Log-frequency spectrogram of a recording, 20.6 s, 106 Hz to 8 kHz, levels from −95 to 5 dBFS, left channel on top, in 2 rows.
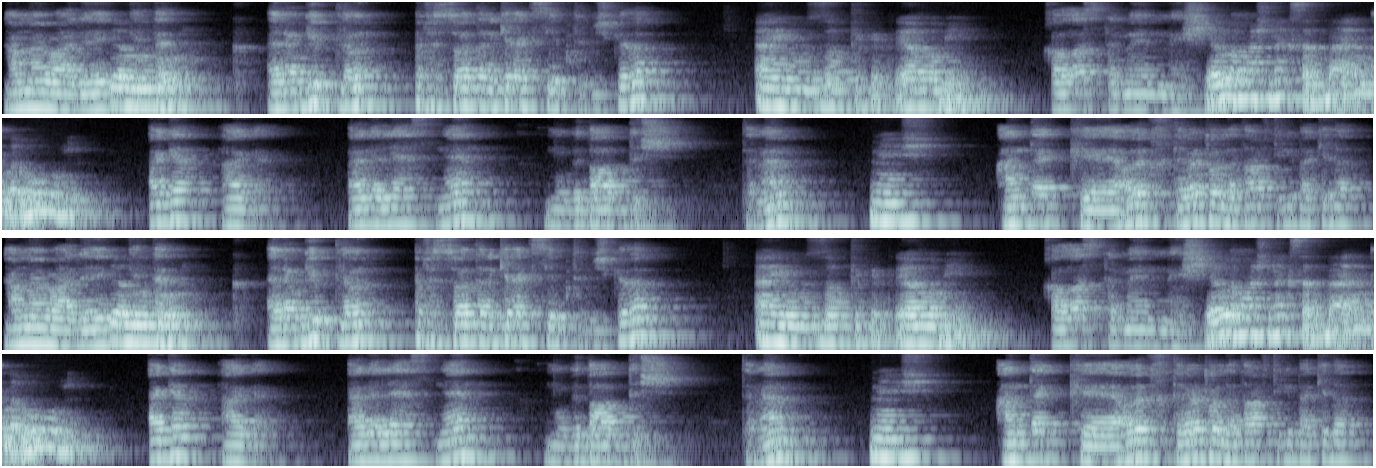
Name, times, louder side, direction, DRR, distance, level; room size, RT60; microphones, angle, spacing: voice 1, 0.0-0.8 1.1-1.2 2.0-2.7 3.1-4.8 7.8-9.0 11.4-12.3 12.9-13.9 14.3-15.3 15.8-16.2 17.7-20.4, right 1 dB, 55° right, -2 dB, 1.1 m, -19 dB
voice 2, 0.8-1.4 2.2-2.3 5.6-7.3 9.0-10.9 16.8-17.2, right 1 dB, 15° right, -2 dB, 0.4 m, -16 dB
3.5 x 2.5 x 3.6 m, 0.66 s
head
